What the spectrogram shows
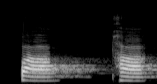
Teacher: ओठ से टकराकर ही आवाज निकलेगी, बिना ओठ के आप पा नहीं बोल पाएंगे कभी। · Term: ओष्ठ्य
